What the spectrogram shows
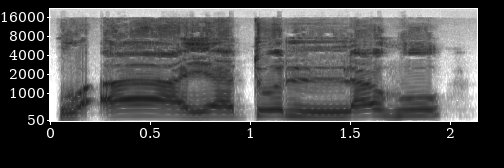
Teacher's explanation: यहाँ पे तनवीन के बाद हुर्फ़ इदगाम में से लाम मौजूद है, इसलिए यहाँ बगैर गुन्ना के इदगाम करके पढ़ेंगे और ये इदगाम ताम कहलाएगा।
